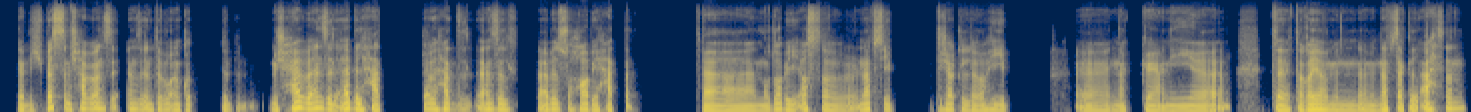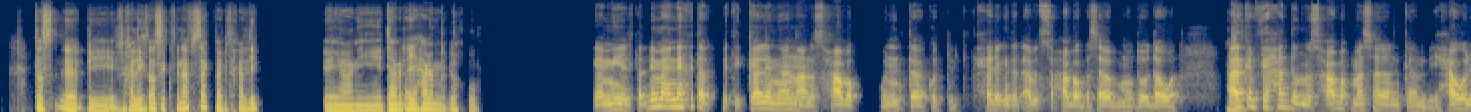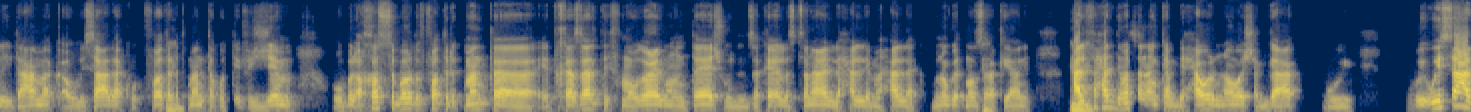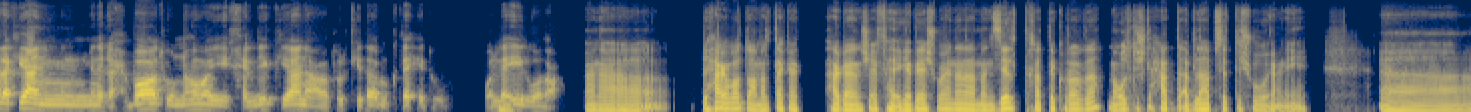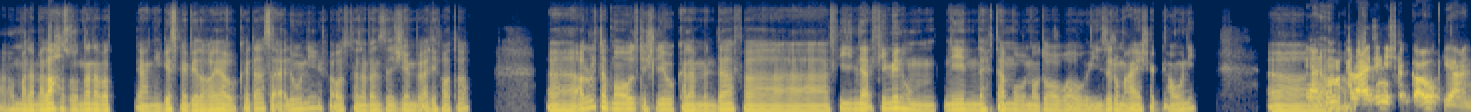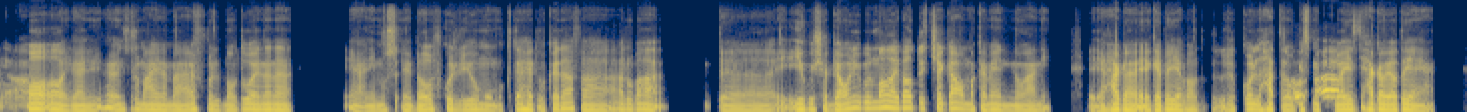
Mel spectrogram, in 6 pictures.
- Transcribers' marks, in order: in English: "INTERVIEW"; in English: "الچيم"; in English: "المونتاج"; in English: "الچيم"; unintelligible speech
- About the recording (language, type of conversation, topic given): Arabic, podcast, إزاي بتتعامل مع الخوف من التغيير؟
